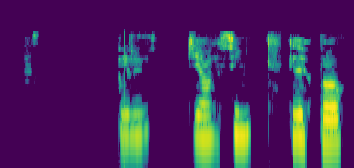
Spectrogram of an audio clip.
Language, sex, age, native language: Icelandic, female, 9, Icelandic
